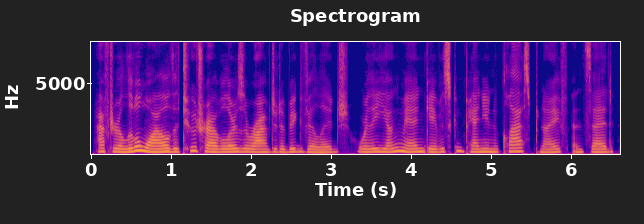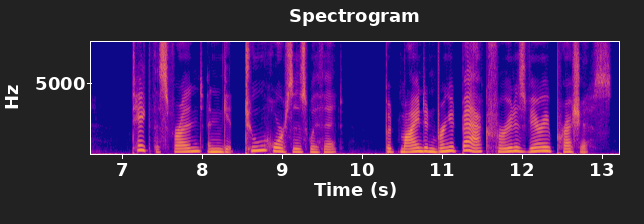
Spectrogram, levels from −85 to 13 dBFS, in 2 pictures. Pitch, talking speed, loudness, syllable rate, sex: 225 Hz, 200 wpm, -17 LUFS, 5.1 syllables/s, female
